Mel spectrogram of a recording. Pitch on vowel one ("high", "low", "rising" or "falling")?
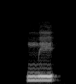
high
